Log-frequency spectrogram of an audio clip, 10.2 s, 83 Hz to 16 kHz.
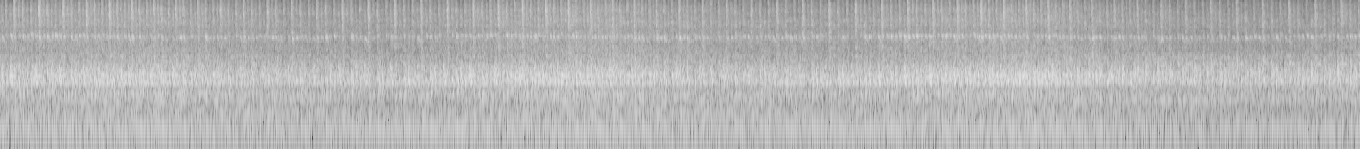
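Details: Freshly inframe-rebuilt Detroit Diesel 6-71N bus engine, with the idle being set at the governor: a steady, even two-stroke idle with a busy, unbroken beat and no knocks or misses. Normal idle.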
